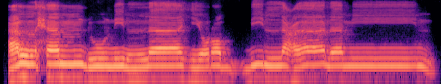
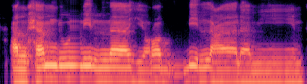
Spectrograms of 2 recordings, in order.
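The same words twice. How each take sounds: First: It is recited slowly with every letter clear. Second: It is recited at a moderate, in-between tempo. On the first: "Bacaan dengan tempo yang pelan" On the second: "Kalau tadwir pertengahan"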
